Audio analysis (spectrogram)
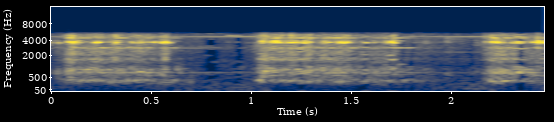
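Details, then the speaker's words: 1993 Chevy S10 with a GM 4.3L engine, removed squeaky alternator spun by hand: gritty metallic rattle in bursts from its worn bearings, where it should be almost silent; the alternator was replaced. "you should basically hear almost nothing she's shot sometimes it's not the power generating parts but the bearings that go"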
